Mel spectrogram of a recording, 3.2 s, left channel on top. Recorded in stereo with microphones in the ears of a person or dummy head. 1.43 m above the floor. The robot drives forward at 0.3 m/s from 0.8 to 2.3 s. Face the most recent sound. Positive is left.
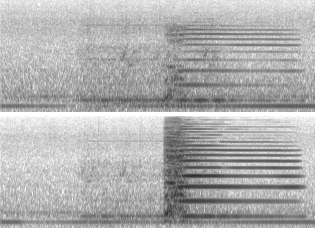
turn(degrees=-55)  # may be behind; listen again after turning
